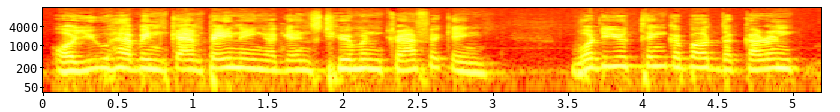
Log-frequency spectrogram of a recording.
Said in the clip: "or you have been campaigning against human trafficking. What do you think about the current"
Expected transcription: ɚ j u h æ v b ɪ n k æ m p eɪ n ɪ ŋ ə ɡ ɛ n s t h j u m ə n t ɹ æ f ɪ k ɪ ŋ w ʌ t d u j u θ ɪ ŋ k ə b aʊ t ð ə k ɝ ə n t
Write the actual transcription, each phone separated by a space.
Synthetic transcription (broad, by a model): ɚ j u h æ v b ɪ n k æ m p eɪ n ɪ ŋ ə ɡ ɛ n s t h j u m ə n t ɹ æ f ɪ k ɪ ŋ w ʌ t d u j u t ɪ ŋ k ə b aʊ t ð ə k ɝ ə n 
